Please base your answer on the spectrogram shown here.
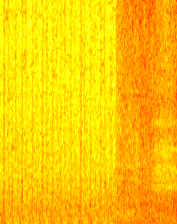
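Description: Machine gun fire from the chin gun turret of a bomber, a dense continuous burst of rapid shots lasting under two seconds, loud and close, then cutting off to a softer rumble.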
